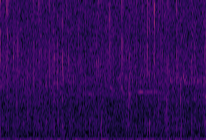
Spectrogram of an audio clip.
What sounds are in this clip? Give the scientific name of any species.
Troglodytes hiemalis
